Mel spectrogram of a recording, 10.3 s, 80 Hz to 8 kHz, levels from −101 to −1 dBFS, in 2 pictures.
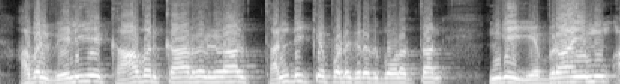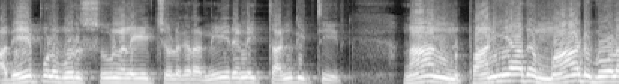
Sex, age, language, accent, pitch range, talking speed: male, 50-69, Tamil, native, 135-170 Hz, 100 wpm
